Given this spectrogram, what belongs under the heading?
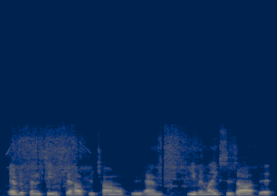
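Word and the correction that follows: Caserio: I always get his name wrong, Nick Casario, is it? – Yeah.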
